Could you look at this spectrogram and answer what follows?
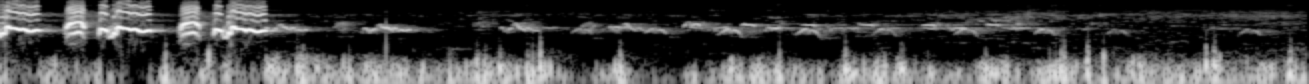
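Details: Sooty-headed bulbul gacor singing, used as a lure for wild birds and to provoke rivals: two loud fluty phrases open, followed by a string of faint distant chirps above steady low background rumble.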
